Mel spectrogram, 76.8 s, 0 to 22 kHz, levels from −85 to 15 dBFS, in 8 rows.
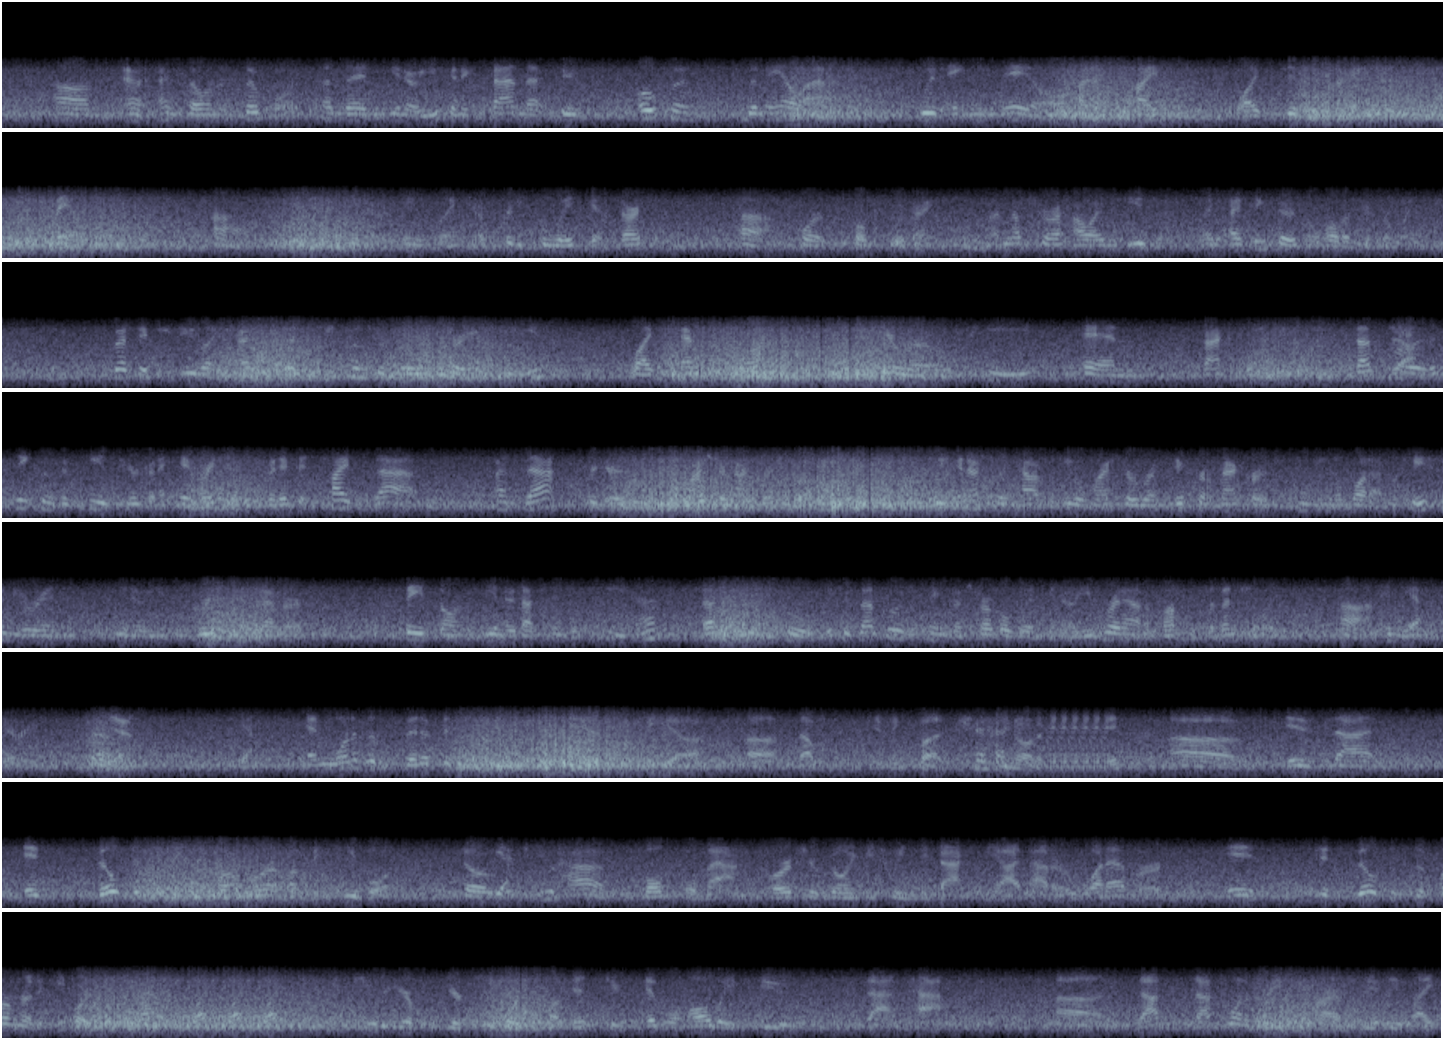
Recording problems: phone-call audio
wind noise on the microphone; heavy; 1 dB above the speech
audio stuttering; at 55 s and at 1:08

